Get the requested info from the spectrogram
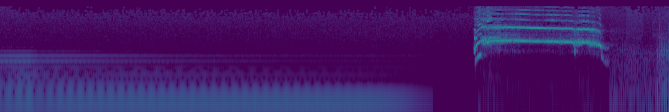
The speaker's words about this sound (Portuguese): Antes do, do sol nascer, um grito vindo do quarto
